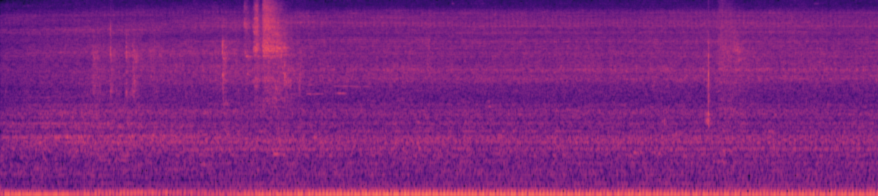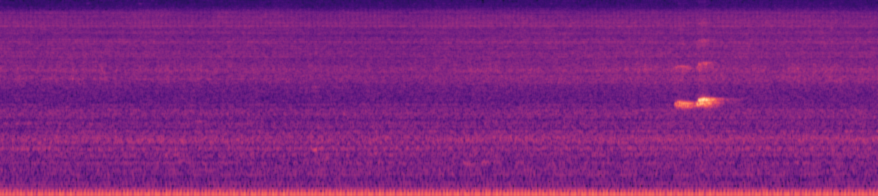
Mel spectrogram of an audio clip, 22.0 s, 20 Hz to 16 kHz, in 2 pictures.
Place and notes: Bugeat, France - WLD 2014 gare de Bugeat
Common countryside birds_Train arrival and departure_Masterstation working on the bell
14 April 2014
